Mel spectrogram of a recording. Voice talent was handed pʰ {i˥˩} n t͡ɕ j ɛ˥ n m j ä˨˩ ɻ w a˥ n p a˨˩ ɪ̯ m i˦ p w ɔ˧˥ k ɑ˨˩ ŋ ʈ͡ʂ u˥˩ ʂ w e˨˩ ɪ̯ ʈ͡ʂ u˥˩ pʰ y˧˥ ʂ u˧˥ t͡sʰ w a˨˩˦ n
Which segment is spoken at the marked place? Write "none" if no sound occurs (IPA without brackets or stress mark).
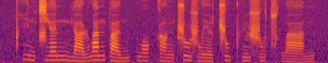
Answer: i˥˩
